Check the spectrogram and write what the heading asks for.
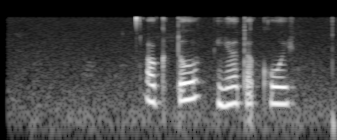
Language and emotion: Russian, sad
